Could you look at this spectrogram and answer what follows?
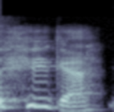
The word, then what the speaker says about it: hygge: And I just like, I'm so jealous of the Scandinavians because there's also hygge.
